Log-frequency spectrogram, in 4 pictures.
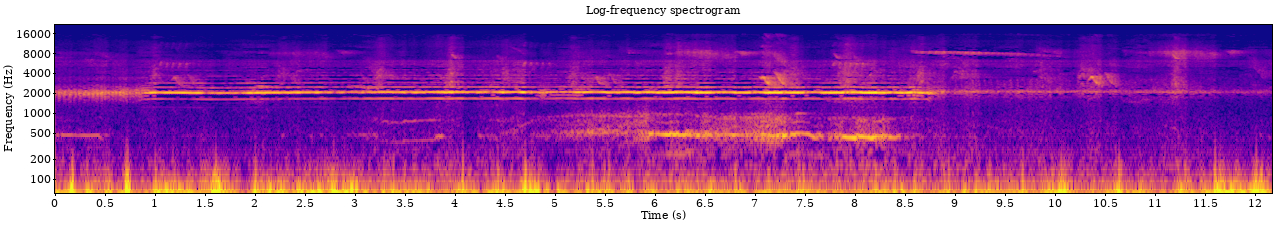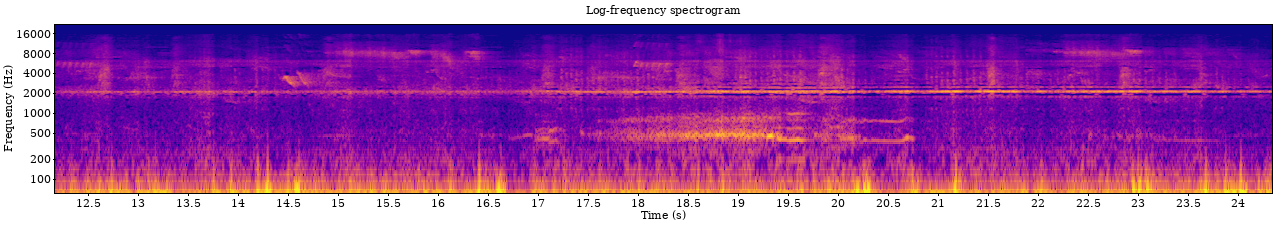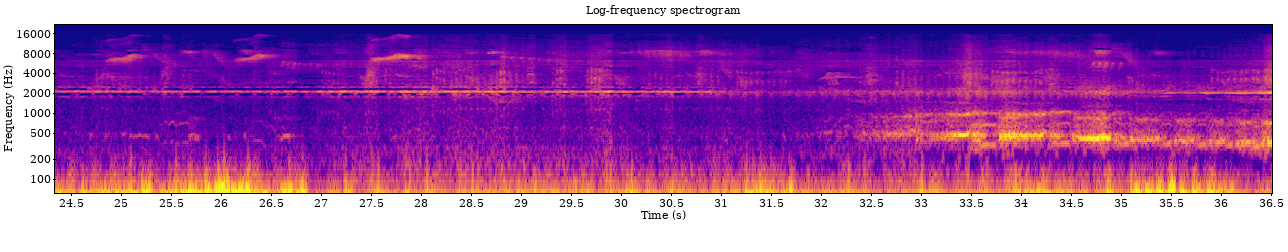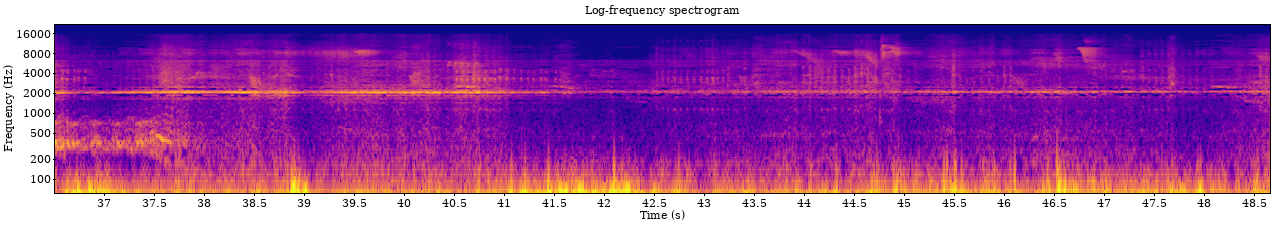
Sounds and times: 0.0s insects 48.6s
0.4s Howler Monkeys 10.4s
0.9s birds 48.6s
15.1s Howler Monkeys 23.8s
27.4s Howler Monkeys 41.4s

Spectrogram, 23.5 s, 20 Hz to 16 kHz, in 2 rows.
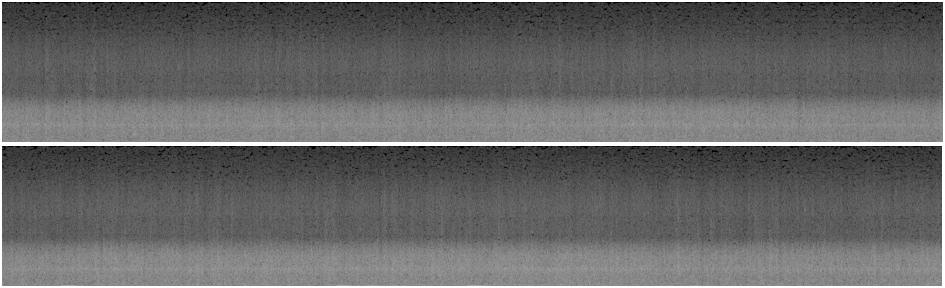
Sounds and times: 0.0s rain was falling on a roof 23.5s

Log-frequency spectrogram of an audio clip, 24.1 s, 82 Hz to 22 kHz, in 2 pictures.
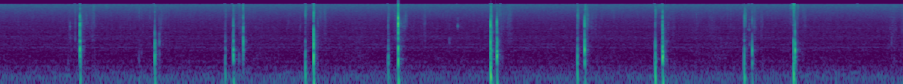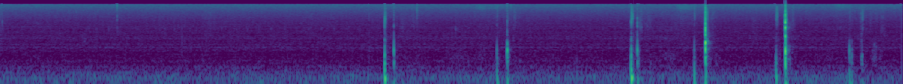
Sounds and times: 3.0s walking footsteps flat shoes tile floor 3.4s
20.5s walking footsteps flat shoes tile floor 20.8s
22.4s walking footsteps flat shoes tile floor 23.7s

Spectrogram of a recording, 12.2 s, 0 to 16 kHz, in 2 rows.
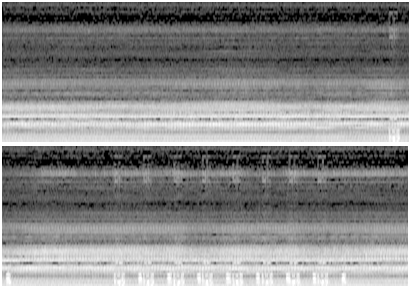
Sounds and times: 5.8s hard drive 6.5s
7.8s hard drive 12.2s

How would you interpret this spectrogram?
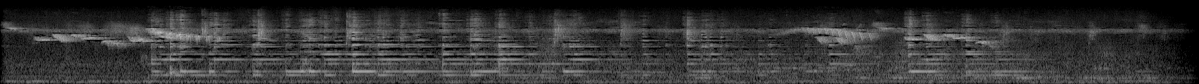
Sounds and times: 0.0s crickets 11.9s
0.4s birds calling 11.9s
1.5s Cowbell 10.8s

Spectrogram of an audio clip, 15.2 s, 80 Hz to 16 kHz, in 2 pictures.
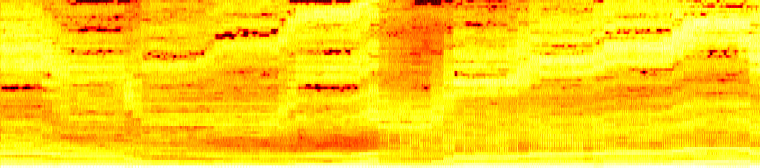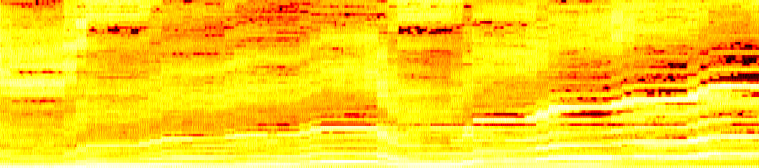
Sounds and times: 0.0s arpeggios made in fruity sampler and time stretched 15.1s

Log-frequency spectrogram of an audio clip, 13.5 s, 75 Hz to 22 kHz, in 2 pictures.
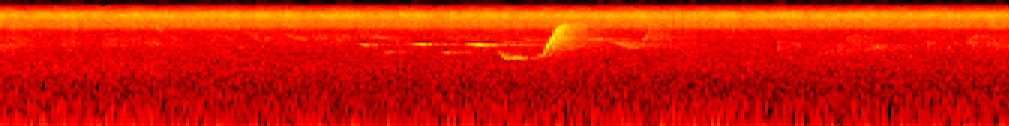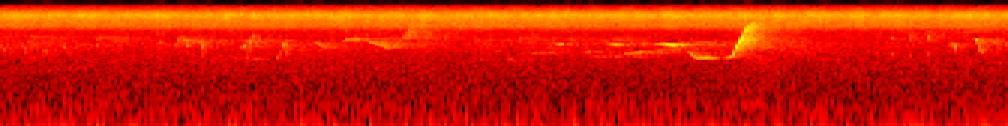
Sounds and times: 0.0s insects past mic 13.4s

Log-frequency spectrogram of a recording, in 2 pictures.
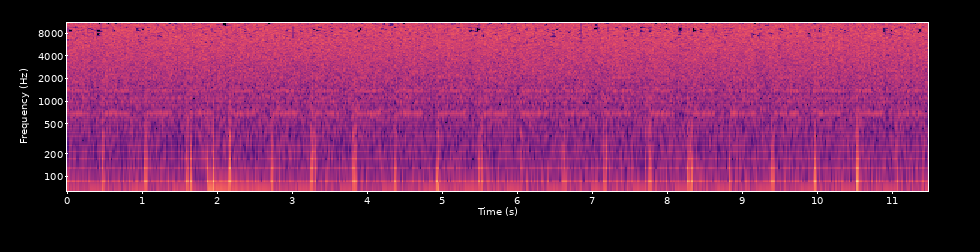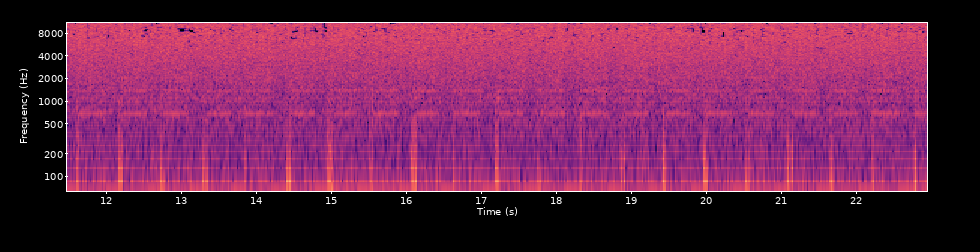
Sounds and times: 0.0s hum 22.9s

